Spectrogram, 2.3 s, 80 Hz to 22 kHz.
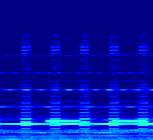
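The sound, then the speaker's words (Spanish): A museum security alarm blares steadily, its electronic tone pulsing up and down in regular cycles about twice a second, loud with no voices. It is the third alarm to go off, at 6:46. “A las 6.46, menos de 10 minutos después, se activa una tercera alarma.”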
